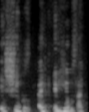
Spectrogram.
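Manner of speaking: ordinary talk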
